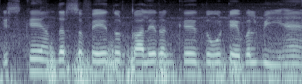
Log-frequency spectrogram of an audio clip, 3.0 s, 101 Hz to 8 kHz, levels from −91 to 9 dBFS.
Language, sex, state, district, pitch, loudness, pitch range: Hindi, female, Punjab, Fazilka, 160 Hz, -16 LUFS, 155-170 Hz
